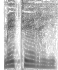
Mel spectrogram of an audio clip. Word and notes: métairie: francais

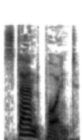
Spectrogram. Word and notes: standpoint: anglais

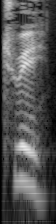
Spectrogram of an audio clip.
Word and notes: tuer: francais

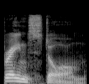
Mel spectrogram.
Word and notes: brainstorm: anglais

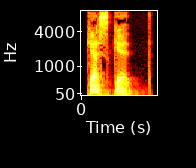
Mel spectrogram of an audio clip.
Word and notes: casquette: francais

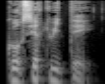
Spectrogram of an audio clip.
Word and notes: court-circuiter: French

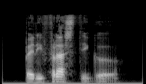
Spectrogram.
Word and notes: perifrástico: espagnol

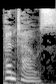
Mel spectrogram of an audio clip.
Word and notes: penthouse: anglais

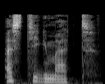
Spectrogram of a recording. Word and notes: astigmate: francais

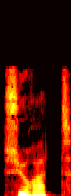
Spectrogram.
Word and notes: surate: French

